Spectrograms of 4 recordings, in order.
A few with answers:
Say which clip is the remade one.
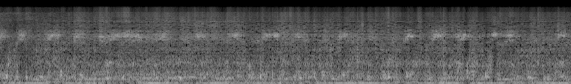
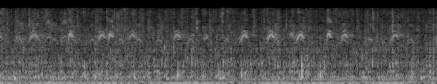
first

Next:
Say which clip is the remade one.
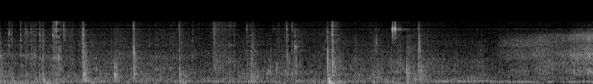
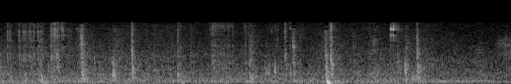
first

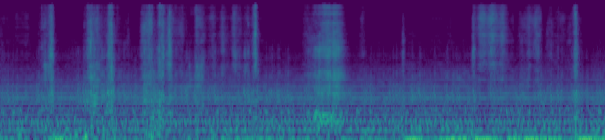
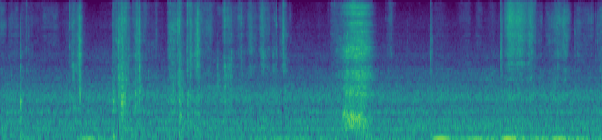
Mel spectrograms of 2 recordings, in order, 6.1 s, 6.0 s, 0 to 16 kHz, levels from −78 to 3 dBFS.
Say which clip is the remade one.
first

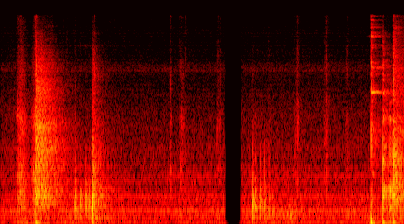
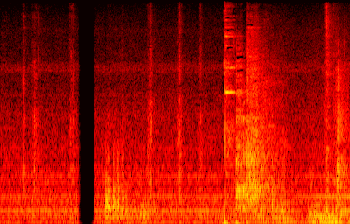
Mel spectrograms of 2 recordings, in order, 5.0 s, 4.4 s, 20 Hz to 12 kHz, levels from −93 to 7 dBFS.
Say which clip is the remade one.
first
